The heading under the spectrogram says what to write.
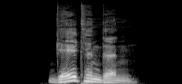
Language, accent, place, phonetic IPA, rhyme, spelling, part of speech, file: German, Germany, Berlin, [ˈɡɛltn̩dən], -ɛltn̩dən, geltenden, adjective, De-geltenden.ogg
- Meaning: inflection of geltend: 1. strong genitive masculine/neuter singular 2. weak/mixed genitive/dative all-gender singular 3. strong/weak/mixed accusative masculine singular 4. strong dative plural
